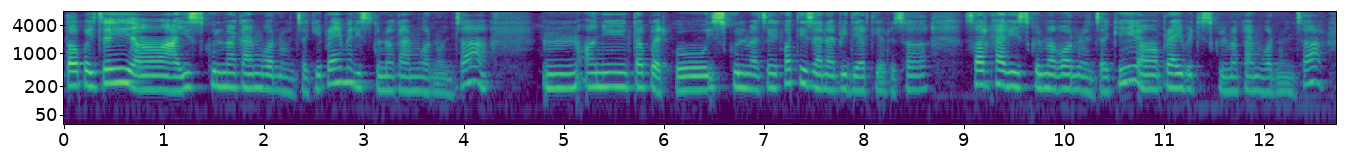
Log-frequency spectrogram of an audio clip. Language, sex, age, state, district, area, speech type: Nepali, female, 45-60, West Bengal, Kalimpong, rural, spontaneous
